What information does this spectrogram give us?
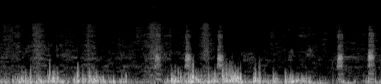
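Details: Chinese goose honking: loud, rough, rapidly repeated nasal calls in uneven bursts, several geese calling close together.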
